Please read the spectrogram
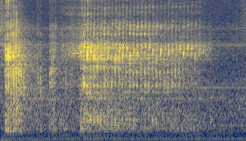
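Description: A woman blowing a raspberry, a breathy buzzing of tongue and lips that swells about a second in and stops near the end, after a short click at the start.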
